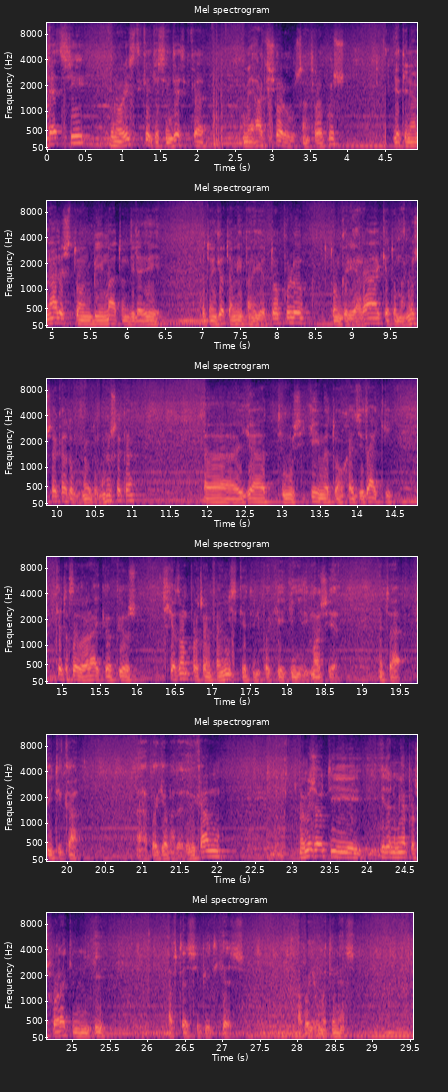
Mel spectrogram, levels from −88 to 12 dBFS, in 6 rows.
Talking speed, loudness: 125 wpm, -20 LUFS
